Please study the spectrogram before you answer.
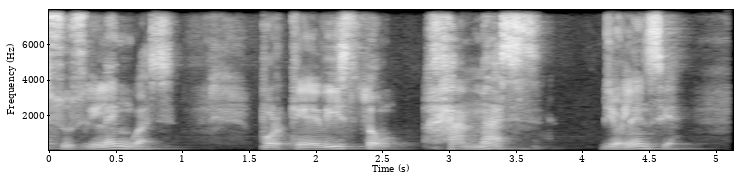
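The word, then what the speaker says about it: חָמָס: se dice con la palabra 2555, que se pronuncia K-J-A-M-A-S, jamás.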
